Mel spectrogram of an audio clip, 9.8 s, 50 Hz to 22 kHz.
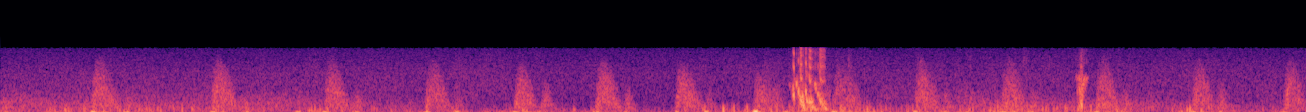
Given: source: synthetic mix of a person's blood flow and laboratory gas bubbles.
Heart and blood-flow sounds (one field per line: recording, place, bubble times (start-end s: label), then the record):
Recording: Doppler ultrasound of blood flow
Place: subclavian vein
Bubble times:
5.91-6.24 s: bubbles
8.06-8.17 s: bubbles
From the record:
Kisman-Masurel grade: 122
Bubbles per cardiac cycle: 1 to 2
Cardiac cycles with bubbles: 10 to 50%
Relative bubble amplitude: moderate (0.250 to 0.450)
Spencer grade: 2 (many but less than half of the cardiac periods contain bubble signals, singularly or in groups)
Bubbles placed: anywhere in the cardiac cycle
